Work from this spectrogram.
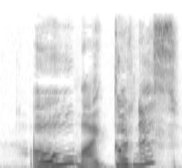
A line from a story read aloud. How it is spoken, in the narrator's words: cried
